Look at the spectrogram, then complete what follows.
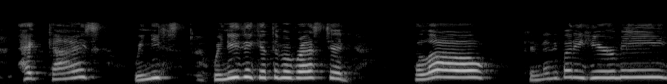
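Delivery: tiny, very high, strained gnome voice yelling. Speaker voices a gnome character calling out over loud music, soft-spoken gnome trying to yell. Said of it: "your soft spoken gnomish voice to yell".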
